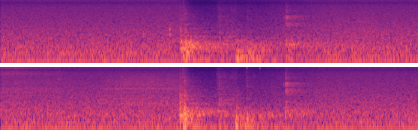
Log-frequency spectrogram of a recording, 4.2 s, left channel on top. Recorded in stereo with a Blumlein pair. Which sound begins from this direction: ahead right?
A thud, at 1.8 s.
